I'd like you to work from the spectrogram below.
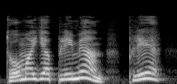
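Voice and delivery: high, sputtering indignation; worked-up cry that breaks off; indignant. A narrator's reading. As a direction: sputter and choke on the word. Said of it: "голос его осип от возмущения".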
